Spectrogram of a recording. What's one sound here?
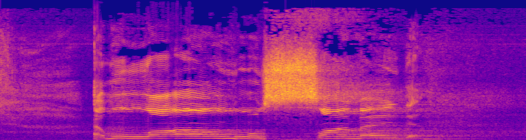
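A man sings a long, wavering melody into a microphone, in a hall with some echo.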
